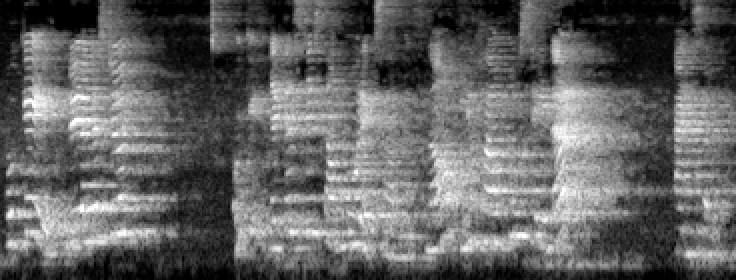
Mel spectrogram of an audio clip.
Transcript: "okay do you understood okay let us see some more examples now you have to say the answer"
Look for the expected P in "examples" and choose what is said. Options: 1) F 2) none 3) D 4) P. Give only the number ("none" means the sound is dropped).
2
